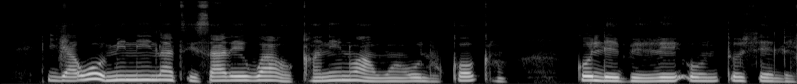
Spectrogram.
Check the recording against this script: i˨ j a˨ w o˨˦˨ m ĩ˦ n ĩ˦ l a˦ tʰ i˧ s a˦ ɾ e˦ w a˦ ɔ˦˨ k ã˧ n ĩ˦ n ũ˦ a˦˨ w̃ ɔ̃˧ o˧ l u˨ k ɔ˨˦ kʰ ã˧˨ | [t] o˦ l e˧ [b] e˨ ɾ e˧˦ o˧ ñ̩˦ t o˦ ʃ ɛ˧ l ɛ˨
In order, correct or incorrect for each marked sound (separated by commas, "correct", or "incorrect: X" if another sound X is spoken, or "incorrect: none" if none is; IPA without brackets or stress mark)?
incorrect: k, correct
